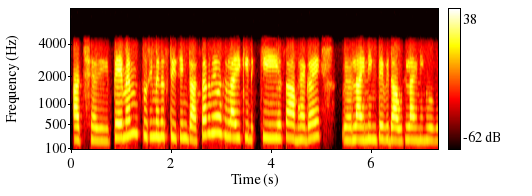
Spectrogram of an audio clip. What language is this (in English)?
Punjabi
